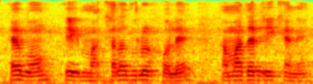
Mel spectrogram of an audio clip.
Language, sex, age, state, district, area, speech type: Bengali, male, 30-45, West Bengal, Purulia, urban, spontaneous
